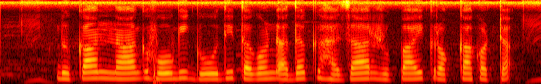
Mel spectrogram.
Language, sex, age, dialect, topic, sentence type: Kannada, female, 18-24, Northeastern, banking, statement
